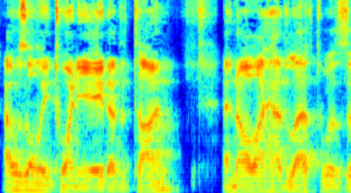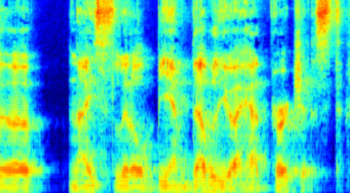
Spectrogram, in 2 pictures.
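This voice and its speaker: Man, middle-aged, very deep voice, interview guest, reflective storytelling, some hesitations. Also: unhurried. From born in Morocco, raised in Canada. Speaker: guest, business founder. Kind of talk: conversational interview.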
